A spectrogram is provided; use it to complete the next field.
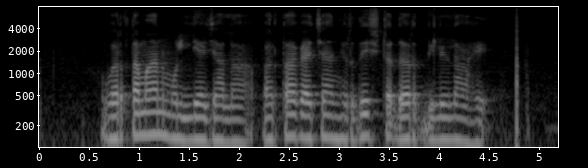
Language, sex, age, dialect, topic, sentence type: Marathi, female, 25-30, Northern Konkan, banking, statement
